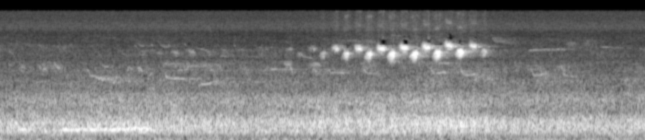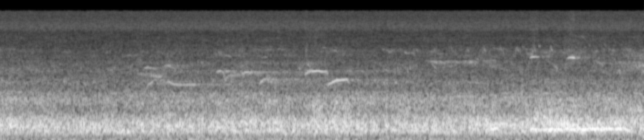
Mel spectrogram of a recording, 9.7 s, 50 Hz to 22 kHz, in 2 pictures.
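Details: Male yellowhammer perched in a tree at a car park entrance, RSPB Fowlmere, early morning in late March 2015; one brief burst of about ten rapid high chipping notes, fairly steady pitch, with soft distant birds and background hiss.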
